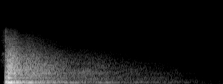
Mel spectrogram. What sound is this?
Big Trash Can Hit
A slowed down hit on a trash can with added reverb.
Hit, MTC500-M002-s14, Trash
